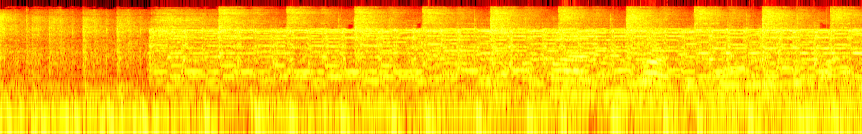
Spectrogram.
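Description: Electric guitar played loud through an amplifier, in a heavy rock style over a backing with a steady beat. About a second in, a lead melody starts, with string bends sliding up and down in pitch.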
